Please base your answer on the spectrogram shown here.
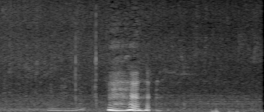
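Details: Melanistic Bengal kitten indoors, giving one short, low mew with rich stacked harmonics, under half a second long. A fainter, briefer mew comes just before it. Otherwise only quiet room tone.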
